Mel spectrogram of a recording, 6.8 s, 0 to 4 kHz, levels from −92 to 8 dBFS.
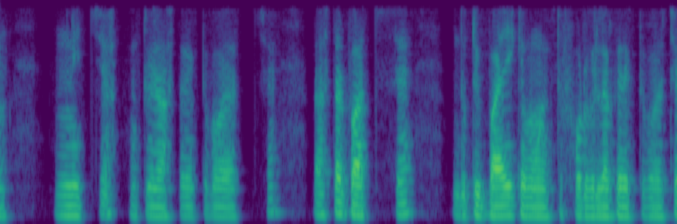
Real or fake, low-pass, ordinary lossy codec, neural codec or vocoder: real; 3.6 kHz; none; none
